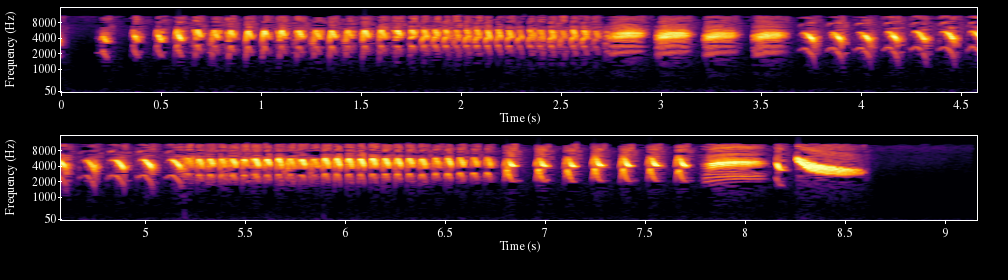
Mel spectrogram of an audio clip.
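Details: Common linnet singing on a training CD: a long, rapid, rattling trill of fast twittering notes, shifting pace through buzzy and chattering stretches, ending in a louder downslurred whistle, with no other sounds.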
